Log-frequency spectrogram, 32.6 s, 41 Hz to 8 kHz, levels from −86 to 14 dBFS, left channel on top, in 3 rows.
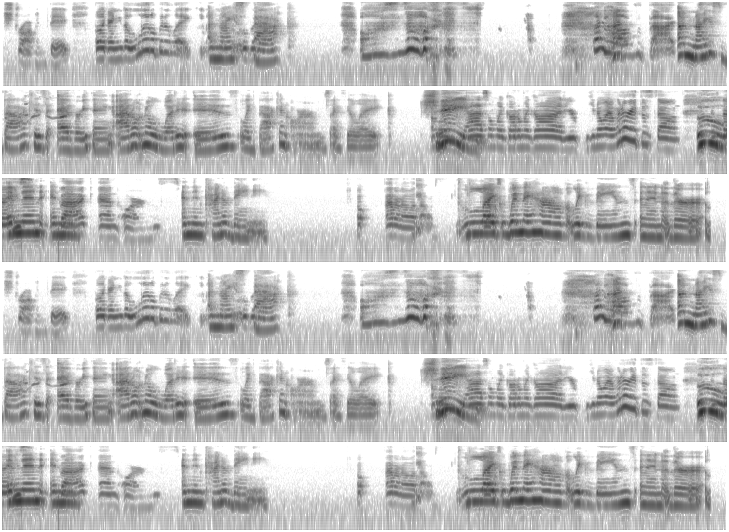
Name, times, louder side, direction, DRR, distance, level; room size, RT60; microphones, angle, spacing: voice 1, 0.0-4.1 5.1-7.2 7.9-8.0 8.4-10.1 11.2-11.9 17.3-22.4 22.6-24.1 27.1-27.2 27.5-28.3 28.6-28.7 28.9-29.2, left 2 dB, 60° left, 2.4 m, -28 dB
voice 2, 3.1-4.1 6.4-6.5 8.5-9.3 10.1-16.5 17.1-18.1 21.3-22.9 24.4-25.7 27.9-28.0 28.6-32.4, left 1 dB, 10° left, 1.3 m, -23 dB
head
